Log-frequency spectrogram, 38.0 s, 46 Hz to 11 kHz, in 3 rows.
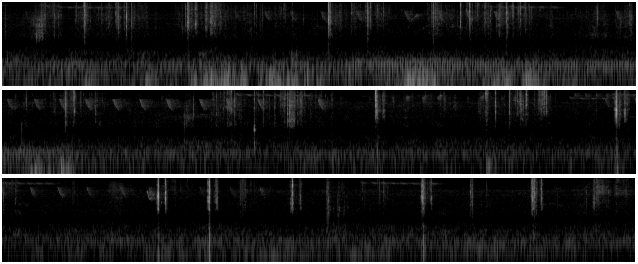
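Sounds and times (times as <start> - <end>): small birds chirping: 0.0 - 38.0
pruning shears snipping twigs: 0.6 - 11.1, 11.8 - 14.8, 16.8 - 19.2, 20.0 - 20.6, 22.2 - 23.8, 24.8 - 25.6, 28.2 - 35.2, 35.8 - 38.0.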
